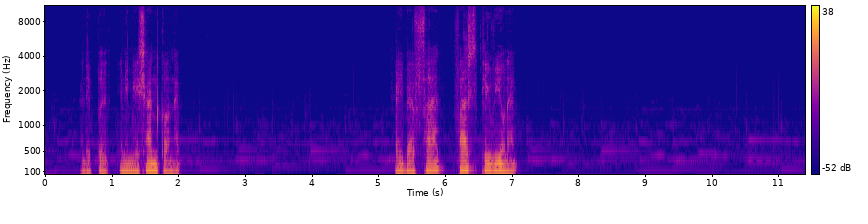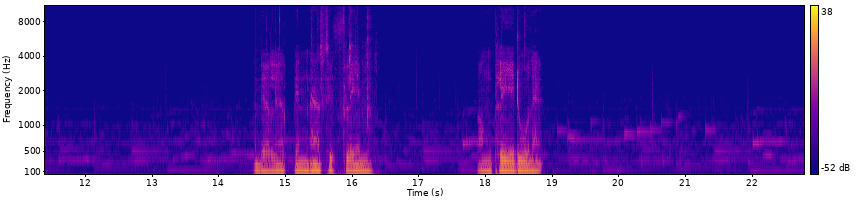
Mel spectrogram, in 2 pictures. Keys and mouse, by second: 0.8 F6.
